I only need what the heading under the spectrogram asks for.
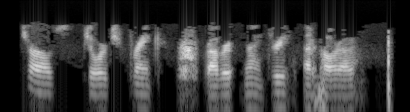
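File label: Incident Tactical, scanner audio recording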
